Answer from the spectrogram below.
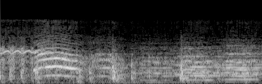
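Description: horse neighing and hooves

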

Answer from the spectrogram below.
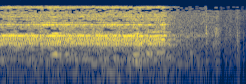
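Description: telephone ringing

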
